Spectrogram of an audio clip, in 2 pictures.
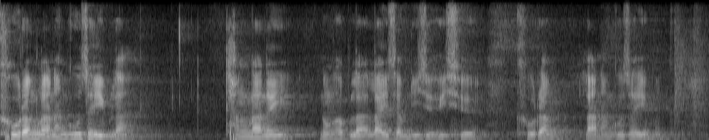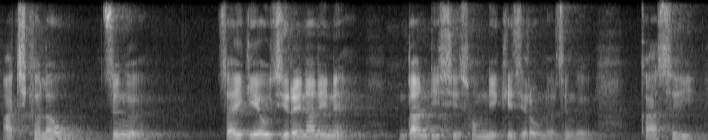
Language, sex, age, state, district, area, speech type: Bodo, male, 30-45, Assam, Baksa, urban, spontaneous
